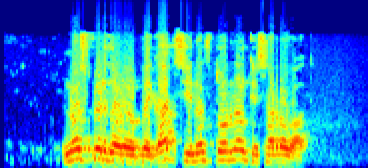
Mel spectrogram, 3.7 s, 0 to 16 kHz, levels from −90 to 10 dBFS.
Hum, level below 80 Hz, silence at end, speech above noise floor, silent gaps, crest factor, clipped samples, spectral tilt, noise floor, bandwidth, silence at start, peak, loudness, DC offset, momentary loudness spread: none; -48 dBFS; 0.6 s; 43 dB; none; 8 dB; 0.9%; -3.5 dB/octave; -50 dBFS; 9.4 kHz; 0.6 s; 0 dBFS; -7 LUFS; under 0.1%; 6 LU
